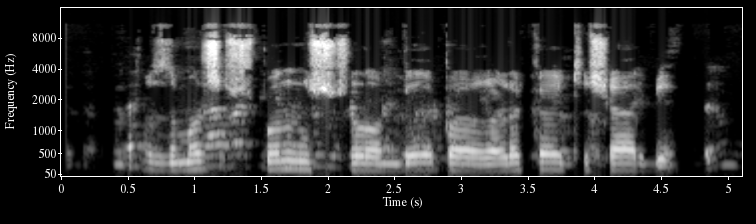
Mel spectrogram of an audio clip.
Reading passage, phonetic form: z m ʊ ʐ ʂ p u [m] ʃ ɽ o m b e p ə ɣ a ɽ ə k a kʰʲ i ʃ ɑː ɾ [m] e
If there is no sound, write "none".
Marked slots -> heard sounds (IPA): n, b

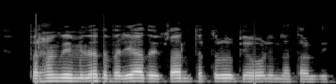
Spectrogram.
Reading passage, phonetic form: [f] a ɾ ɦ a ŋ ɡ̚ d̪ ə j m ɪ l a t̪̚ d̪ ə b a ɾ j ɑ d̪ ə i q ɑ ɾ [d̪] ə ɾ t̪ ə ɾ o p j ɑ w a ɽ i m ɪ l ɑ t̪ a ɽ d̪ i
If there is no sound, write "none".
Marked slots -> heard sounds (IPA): f, t̪

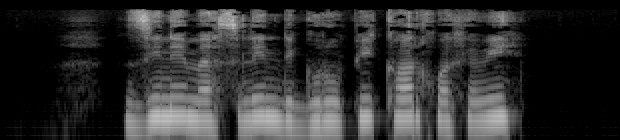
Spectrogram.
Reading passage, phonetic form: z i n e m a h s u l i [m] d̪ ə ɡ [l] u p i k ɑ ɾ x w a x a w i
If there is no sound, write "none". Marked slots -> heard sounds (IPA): n, ɾ

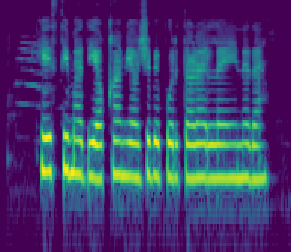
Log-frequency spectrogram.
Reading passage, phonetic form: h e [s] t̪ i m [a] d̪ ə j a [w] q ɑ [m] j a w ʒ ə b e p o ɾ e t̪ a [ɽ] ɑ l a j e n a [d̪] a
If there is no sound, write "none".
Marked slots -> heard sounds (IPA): s, a, w, m, ɽ, d̪

